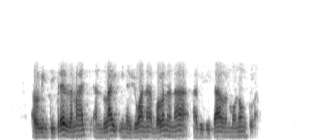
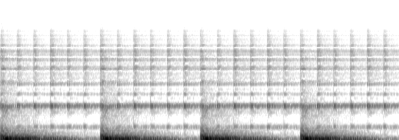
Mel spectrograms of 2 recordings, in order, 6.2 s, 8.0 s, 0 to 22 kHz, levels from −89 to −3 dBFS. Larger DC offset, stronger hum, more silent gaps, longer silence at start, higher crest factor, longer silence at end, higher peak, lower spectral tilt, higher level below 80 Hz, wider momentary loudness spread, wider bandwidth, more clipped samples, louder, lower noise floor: neither; neither; neither; first, 0.65 s vs 0 s; about the same, 18 dB vs 16 dB; first, 1.05 s vs 0.45 s; second, -8 dBFS vs -2 dBFS; first, -10 dB/octave vs -7 dB/octave; second, -72 dBFS vs -18 dBFS; second, 12 LU vs 24 LU; second, 3.6 kHz vs 6 kHz; neither; second, -26 LUFS vs -21 LUFS; first, -83 dBFS vs -44 dBFS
